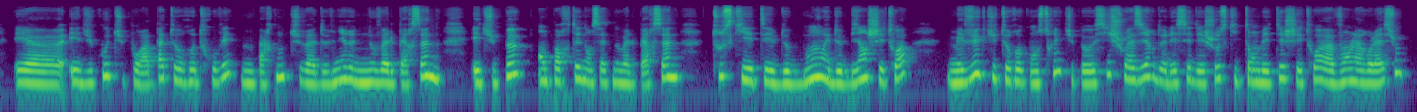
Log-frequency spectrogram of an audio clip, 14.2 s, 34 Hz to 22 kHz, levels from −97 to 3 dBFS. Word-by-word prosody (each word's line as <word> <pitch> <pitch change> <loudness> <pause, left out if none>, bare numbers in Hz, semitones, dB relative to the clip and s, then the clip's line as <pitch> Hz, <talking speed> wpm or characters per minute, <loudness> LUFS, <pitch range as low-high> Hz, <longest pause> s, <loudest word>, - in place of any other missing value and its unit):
et 195 0 +4
heu 175 -1 +2
et 200 - +1
du 185 0 -3
coup 275 - +2
tu 275 -6 -11
pourras 175 -4 -3
pas 240 +8 -2
te 240 -1 -8
retrouver, 200 +9 -3
mais 185 -1 -1
par 175 -1 -6
contre 260 +1 +2
tu 270 -7 -9
vas 180 -2 +1
devenir 185 +6 0
une 195 -3 +3
nouvelle 190 -1 +2
personne 240 +9 +3 0.3
et 190 - +4
tu 185 0 -5
peux 300 +7 +2
emporter 210 +3 -1
dans 210 -3 -1
cette 190 0 -3
nouvelle 180 -2 -1
personne 250 +12 +2 0.3
tout 275 - 0
ce 275 - +6
qui 235 -5 0
était 205 -2 +1
de 180 +1 +2
bon 205 +9 +4
et - - +1
de 185 -1 +4
bien 190 +7 +1
chez 235 -6 0
toi 245 +10 -2 0.4
mais 185 0 +3
vu 280 +11 +4
que 310 - -10
tu 250 -4 -3
te 235 - -2
reconstruis 195 - -1
tu 360 - -11
peux 185 -2 -3
aussi 180 +9 0
choisir 245 0 0
de 210 - -3
laisser 185 +4 -2
des 180 -2 0
choses 235 +6 -3
qui 210 -5 -9
t'embêtaient 195 +2 0
chez 205 -5 -2
toi 220 +4 -4
avant 190 +1 0
la 200 -2 -1
relation. 190 - 0
195 Hz, 250 wpm, -22 LUFS, 185-240 Hz, 0.4 s, ce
